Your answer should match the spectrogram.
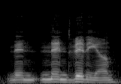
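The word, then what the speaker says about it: Nividium: Nvidium.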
